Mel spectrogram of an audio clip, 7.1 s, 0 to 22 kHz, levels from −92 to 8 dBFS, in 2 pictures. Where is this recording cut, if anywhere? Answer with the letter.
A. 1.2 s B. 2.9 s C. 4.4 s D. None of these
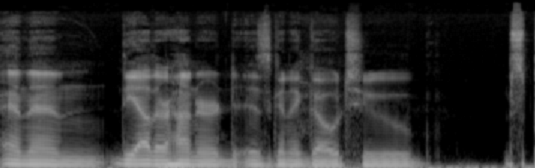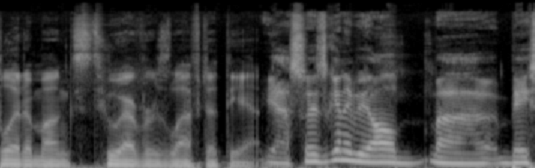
D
